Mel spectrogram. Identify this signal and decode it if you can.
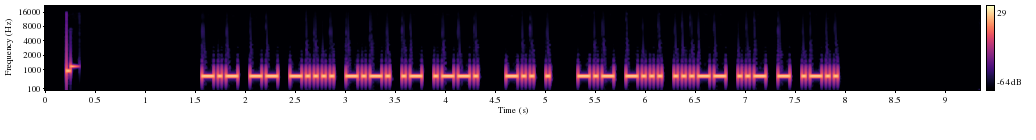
Morse code, heard as a keyed tone, about 32 wpm, 700 Hz. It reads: KM6CAP DE KB3UTL
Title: USA Callsign DE Callsign 30wpm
